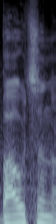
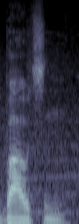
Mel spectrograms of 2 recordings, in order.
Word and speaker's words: Boutsen: between Arash competition and bowsen or bsen in the Flemish part we say boutsen yeah I guess the the the Boon would more be the woon or French way of saying it right yeah probably yeah because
